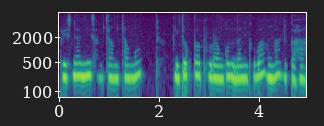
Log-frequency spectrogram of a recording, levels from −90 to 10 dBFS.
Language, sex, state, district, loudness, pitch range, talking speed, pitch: Garo, female, Meghalaya, West Garo Hills, -14 LUFS, 215-240 Hz, 75 wpm, 225 Hz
